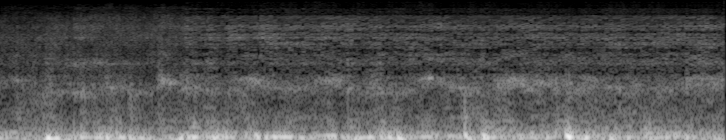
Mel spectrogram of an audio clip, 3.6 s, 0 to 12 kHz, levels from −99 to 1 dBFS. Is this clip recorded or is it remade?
remade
